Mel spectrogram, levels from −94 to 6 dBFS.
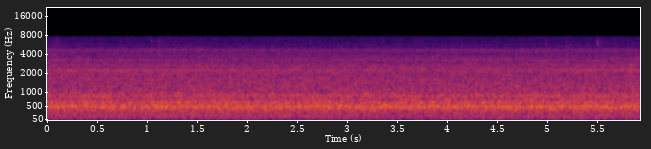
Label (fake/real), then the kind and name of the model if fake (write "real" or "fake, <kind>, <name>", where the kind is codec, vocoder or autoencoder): real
